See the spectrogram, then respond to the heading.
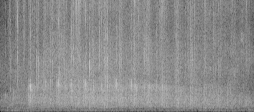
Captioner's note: audience applauds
